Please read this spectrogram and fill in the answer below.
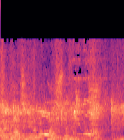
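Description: Overlapping chatter of many voices, adults and children's high voices mixed, with no single speaker standing out.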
